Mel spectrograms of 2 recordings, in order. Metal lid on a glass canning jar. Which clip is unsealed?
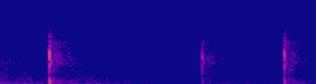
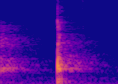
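The first.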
